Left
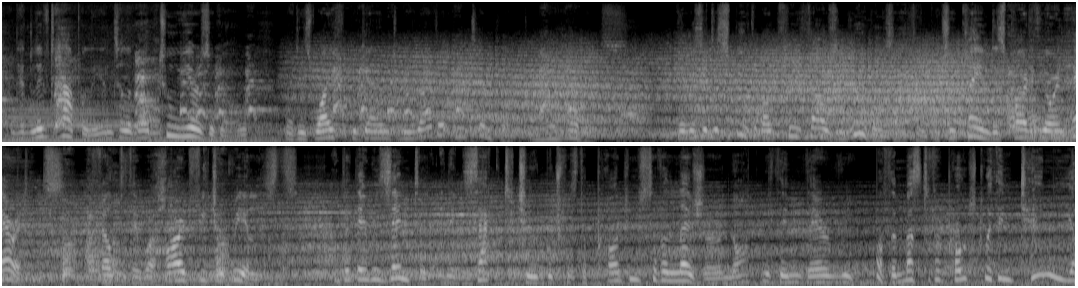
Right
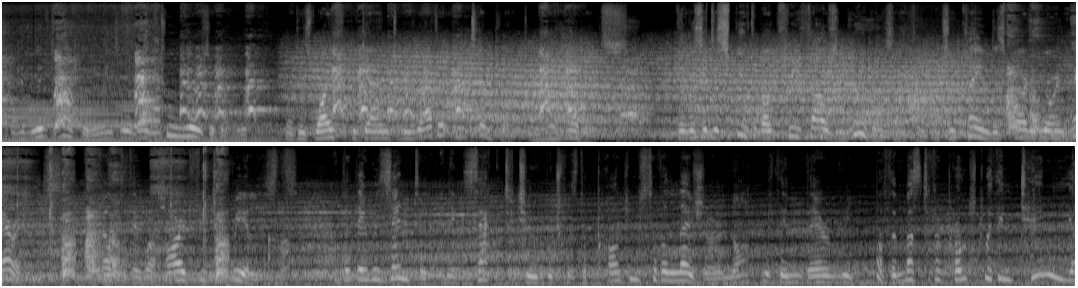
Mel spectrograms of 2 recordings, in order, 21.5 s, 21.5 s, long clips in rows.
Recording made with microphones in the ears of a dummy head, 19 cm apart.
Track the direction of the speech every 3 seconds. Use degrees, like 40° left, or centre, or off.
30° left, 40° right, 20° right, 20° left, 40° left, 40° left, 40° left.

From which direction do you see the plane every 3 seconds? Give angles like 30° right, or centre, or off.
40° right, 30° right, 10° right, 20° left, 40° left, 50° left, 60° left.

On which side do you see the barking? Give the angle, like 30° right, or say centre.
40° right.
